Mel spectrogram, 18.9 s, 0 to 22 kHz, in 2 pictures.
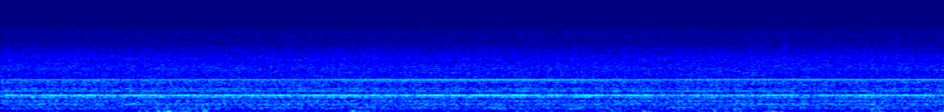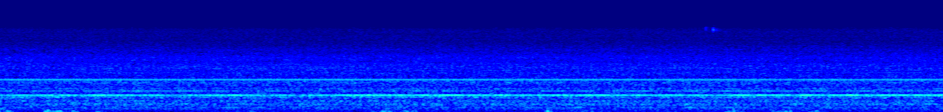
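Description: Graphics-card cooling fans of a crypto-mining rig running steadily at about 80–90% speed: a constant airy whoosh with a steady whine under it. A faint click near the end.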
